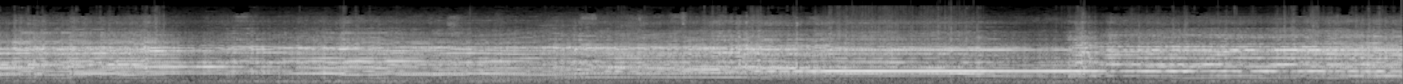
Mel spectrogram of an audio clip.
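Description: Sustained drone tones at several pitches held together like a chord, played through horn loudspeakers. A stronger, lower tone comes in about halfway.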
